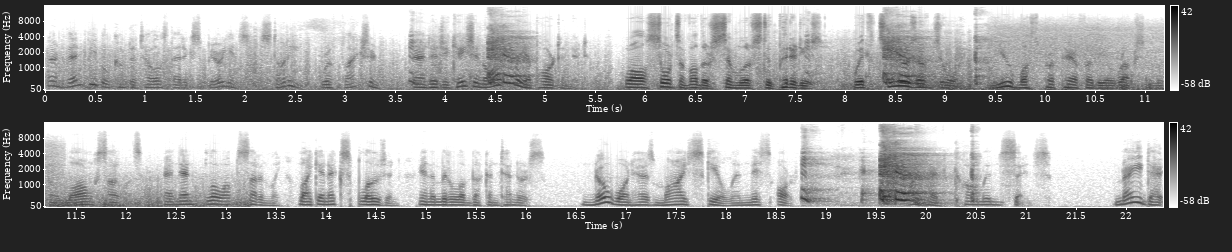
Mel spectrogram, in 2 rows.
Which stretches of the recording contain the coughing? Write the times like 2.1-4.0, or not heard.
3.6-4.9, 7.5-9.5, 18.8-20.5.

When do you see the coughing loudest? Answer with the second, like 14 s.
20 s.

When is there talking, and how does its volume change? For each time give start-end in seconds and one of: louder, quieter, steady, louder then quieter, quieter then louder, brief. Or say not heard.
0.0-18.9 louder then quieter
19.8-21.2 brief
21.9-22.3 brief.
